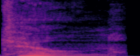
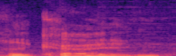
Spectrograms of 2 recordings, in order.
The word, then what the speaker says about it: Köln: Yeah, the name is German and it's pronounced Köln.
